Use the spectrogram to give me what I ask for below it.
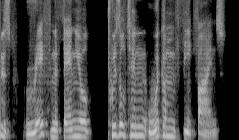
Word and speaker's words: Ralph: like fiennes or something i'm pretty sure it's ralph finds no it's refined according to google rafe r-a-y-f is how it's pronounced interesting so how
